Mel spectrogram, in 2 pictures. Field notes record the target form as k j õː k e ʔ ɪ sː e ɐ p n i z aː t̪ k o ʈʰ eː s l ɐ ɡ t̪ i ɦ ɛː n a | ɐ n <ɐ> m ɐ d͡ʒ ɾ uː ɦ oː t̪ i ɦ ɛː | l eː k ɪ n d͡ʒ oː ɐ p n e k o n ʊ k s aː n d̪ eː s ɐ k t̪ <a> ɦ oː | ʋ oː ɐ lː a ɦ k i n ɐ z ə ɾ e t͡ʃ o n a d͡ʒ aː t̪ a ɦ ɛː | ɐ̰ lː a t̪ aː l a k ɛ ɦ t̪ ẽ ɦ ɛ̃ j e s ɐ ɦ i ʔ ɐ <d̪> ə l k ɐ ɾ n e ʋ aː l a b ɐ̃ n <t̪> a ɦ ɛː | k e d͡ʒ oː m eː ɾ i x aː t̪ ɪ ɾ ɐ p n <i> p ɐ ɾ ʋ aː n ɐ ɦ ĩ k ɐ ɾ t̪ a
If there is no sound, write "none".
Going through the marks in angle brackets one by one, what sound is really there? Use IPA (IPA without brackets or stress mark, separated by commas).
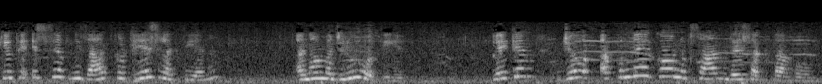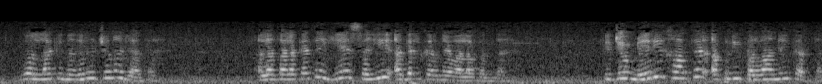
a, a, d̪, d̪, i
